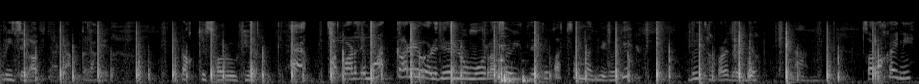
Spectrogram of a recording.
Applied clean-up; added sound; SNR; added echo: none; Run; -4 dB; none.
